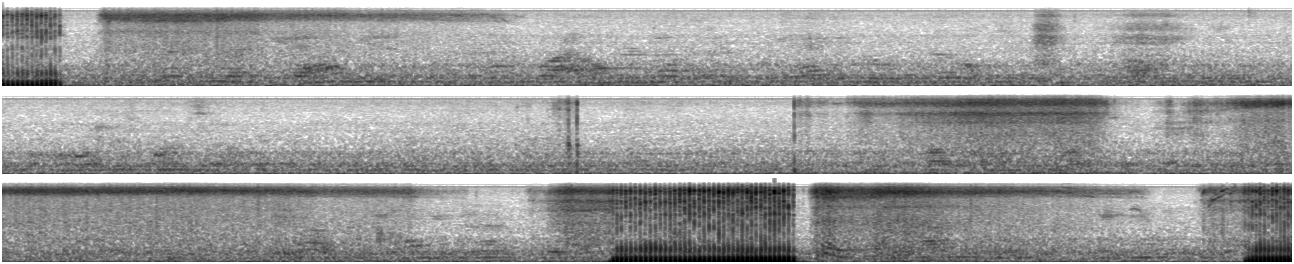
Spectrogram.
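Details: Female dog asleep indoors, long quiet breathing then wheezy inhalations building to a loud harsh rattling snore near the end, with soft hissy breaths between.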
